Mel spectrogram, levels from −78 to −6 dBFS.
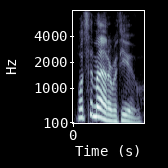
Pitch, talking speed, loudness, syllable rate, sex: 170 Hz, 280 wpm, -16 LUFS, 6.3 syllables/s, male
